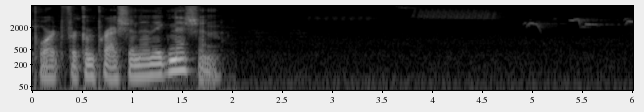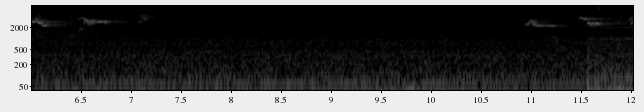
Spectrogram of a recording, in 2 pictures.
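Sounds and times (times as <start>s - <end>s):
bird chirping: 0.0s - 7.9s, 10.9s - 12.0s.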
